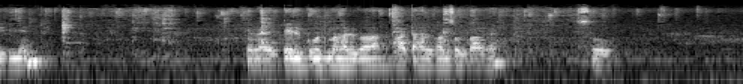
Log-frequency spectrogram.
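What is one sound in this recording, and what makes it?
A metal ladle clinks against a steel pan.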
